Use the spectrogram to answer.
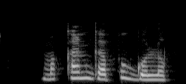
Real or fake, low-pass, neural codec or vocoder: real; 7.2 kHz; none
